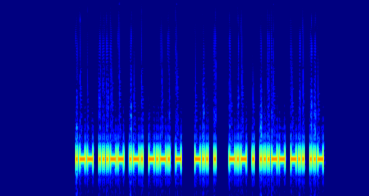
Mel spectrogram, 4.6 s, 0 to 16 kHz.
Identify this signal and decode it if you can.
Morse code, heard as a keyed tone, about 52 wpm, 700 Hz. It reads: W3RCT DE KE3DU
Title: USA Callsign DE Callsign - 5 Characters - 50wpm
